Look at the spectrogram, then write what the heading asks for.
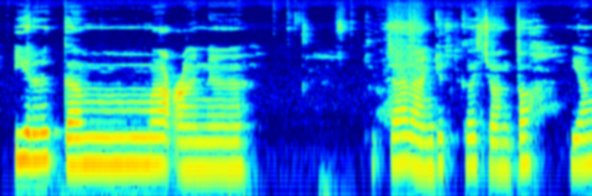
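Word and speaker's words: ارْكَبْ مَعَنَا: dimasukkan dan dites citkan irkam Marina Jadi kalau cara membacanya di Qalqalah kan salah ya nak misalnya irka berwarna ini salah Jadi yang benar irkam Marena kita lanjut ke contoh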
